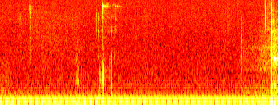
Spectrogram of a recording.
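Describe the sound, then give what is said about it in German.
The air chimney section of an atomizer, the part that comes after the top cap, is unscrewed and pulled free, giving a few soft clicks and scrapes, ending in one sharper click, all over a steady low hum. “Man schraubt es einfach auch auf. So, und kann das dann rausziehen.”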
